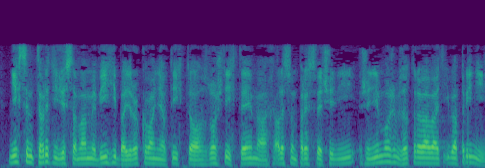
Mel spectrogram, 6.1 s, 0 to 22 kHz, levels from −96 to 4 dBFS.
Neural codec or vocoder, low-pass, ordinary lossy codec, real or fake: none; 7.2 kHz; none; real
